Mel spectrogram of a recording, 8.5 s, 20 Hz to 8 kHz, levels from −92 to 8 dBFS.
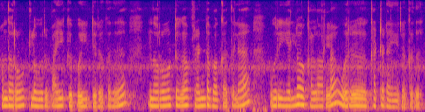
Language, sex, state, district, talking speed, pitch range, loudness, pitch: Tamil, female, Tamil Nadu, Kanyakumari, 115 wpm, 185-205 Hz, -15 LUFS, 195 Hz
